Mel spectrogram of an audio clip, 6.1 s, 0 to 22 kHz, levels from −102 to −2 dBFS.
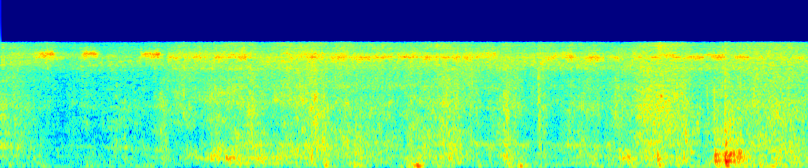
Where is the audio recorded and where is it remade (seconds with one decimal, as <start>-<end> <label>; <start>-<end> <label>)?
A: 0.0-0.6 remade; 0.6-1.1 recorded; 1.1-4.8 remade; 4.8-6.1 recorded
